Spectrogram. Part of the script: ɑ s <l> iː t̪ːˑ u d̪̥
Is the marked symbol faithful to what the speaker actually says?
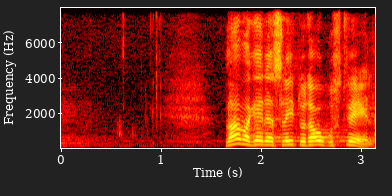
yes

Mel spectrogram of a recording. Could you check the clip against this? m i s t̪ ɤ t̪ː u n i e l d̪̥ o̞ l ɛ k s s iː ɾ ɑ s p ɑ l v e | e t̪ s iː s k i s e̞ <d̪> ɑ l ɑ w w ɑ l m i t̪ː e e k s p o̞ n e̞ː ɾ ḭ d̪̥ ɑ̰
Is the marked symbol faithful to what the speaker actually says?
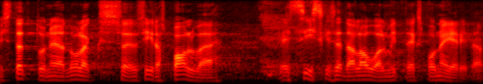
yes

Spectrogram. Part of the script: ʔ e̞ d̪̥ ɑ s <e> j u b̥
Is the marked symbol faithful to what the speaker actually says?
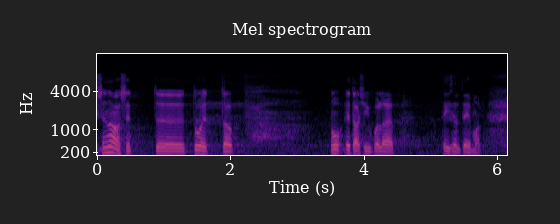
no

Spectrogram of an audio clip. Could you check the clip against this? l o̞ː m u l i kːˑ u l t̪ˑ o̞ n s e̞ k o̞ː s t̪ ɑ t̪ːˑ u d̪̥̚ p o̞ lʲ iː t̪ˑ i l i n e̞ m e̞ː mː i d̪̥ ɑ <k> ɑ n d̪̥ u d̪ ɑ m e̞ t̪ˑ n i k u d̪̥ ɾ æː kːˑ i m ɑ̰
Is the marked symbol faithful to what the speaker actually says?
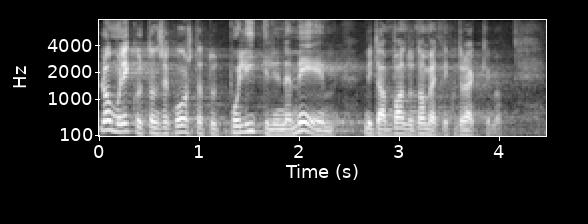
no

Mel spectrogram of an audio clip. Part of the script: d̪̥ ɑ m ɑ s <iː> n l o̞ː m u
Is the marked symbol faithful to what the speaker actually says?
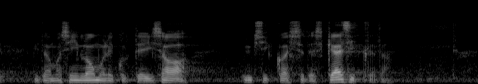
yes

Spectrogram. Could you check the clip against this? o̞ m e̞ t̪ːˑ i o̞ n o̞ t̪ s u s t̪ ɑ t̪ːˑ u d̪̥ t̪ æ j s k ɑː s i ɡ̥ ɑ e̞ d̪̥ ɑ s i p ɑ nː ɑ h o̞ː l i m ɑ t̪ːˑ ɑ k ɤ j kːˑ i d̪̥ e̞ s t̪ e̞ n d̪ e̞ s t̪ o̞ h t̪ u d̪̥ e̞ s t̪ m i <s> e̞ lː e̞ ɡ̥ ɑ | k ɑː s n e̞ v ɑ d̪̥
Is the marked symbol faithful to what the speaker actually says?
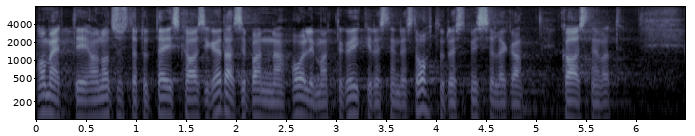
no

